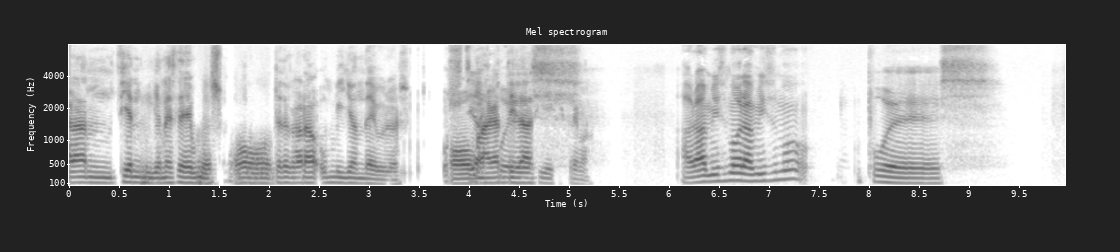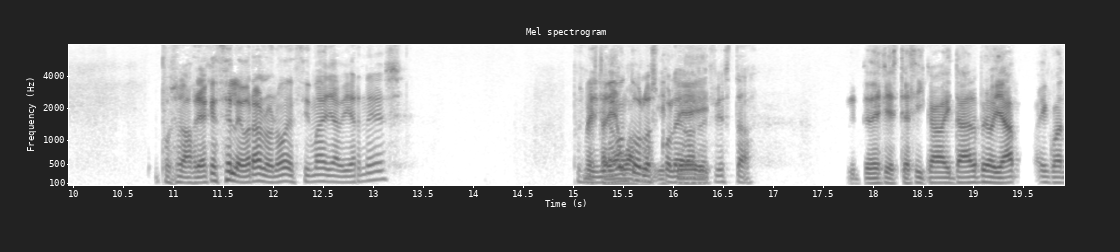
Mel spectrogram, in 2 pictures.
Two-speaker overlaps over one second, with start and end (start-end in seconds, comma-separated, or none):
3.7-5.1, 15.1-16.4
